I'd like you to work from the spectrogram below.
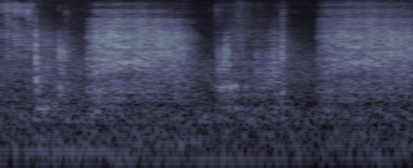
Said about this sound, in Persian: چیکار داری میکنی چرا صندلی ها میچسبونی به هم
